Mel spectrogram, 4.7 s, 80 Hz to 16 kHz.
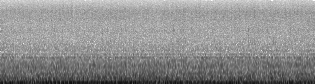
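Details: Land Rover 90 CSW V8 driving on the road; the car feels solid with no clunks, squeaks or rattles. Deep, smooth V8 rumble holding steady. Normal running. The power steering pump or belt is said to squeal sometimes when stone cold.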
